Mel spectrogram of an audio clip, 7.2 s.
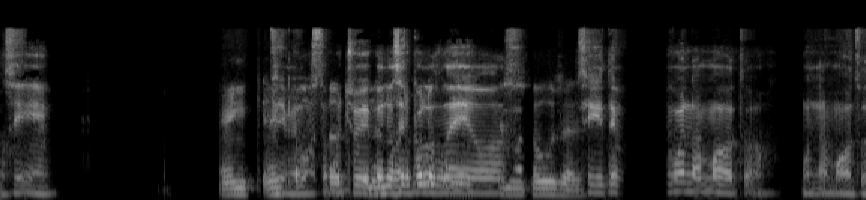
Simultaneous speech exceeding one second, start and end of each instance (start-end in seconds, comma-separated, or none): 2.2-5.0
